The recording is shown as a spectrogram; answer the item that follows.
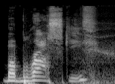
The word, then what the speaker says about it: Bobrovsky: So as far as the Florida Panthers, the free agents, the goalie, Sergei Bobrovsky, is going to be a free agent.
